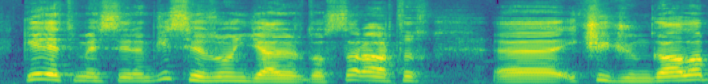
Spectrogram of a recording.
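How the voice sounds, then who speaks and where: On a very clean recording with a silent background, a man talks at a high pitch with lively intonation. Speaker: gaming YouTuber. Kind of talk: casual chat. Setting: voice chat.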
